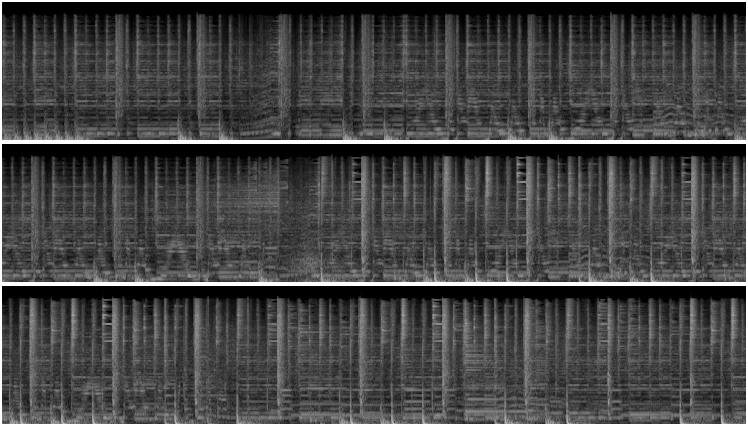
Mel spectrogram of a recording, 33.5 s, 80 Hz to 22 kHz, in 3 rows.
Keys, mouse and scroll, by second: 0.2-1.8 drag, 1.8 middle click, 2.3 click, 4.9 middle drag, 5.2-6.1 scroll down 2, 5.5 shift+a, 6.1 drag, 6.5 click, 6.7 shift+a, 8.5 KP_1, 8.7 g, 9.1 r, 9.6-10.4 drag, 10.7 g, 11.2 g, 11.7 KP_0, 13.2-15.9 drag, 15.1 KP_0, 15.9 middle click, 16.5 g, 17.1-18.9 drag, 19.2 click, 19.5 KP_0, 20.6 middle click, 21.0 r, 22.1-23.2 drag, 28.9-29.3 scroll up 9, 29.7-31.3 drag, 31.6 click, 33.2 middle click.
